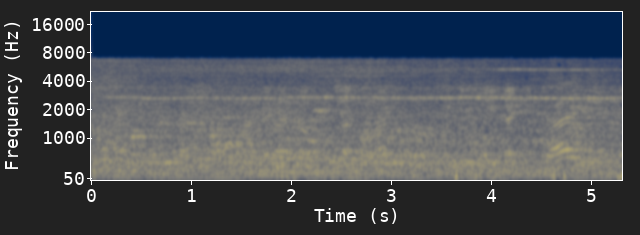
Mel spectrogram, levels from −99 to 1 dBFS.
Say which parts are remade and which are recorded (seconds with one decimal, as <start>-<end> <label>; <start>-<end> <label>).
0.0-2.3 recorded; 2.3-4.5 remade; 4.5-5.3 recorded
